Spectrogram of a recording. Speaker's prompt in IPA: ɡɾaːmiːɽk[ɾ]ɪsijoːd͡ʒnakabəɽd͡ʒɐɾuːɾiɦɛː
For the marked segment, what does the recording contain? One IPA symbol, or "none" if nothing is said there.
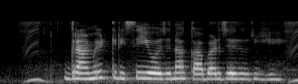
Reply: ɾ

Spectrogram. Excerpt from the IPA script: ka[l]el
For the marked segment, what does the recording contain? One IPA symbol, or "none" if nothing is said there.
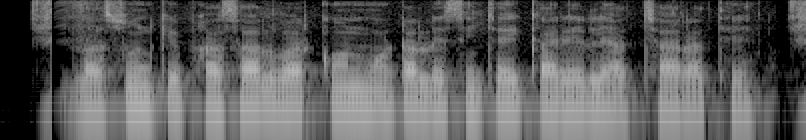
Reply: ɾ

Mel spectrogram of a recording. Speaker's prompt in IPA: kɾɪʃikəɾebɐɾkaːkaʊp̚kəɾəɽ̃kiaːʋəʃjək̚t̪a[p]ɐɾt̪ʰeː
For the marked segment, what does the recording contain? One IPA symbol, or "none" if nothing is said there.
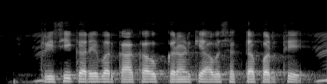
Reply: p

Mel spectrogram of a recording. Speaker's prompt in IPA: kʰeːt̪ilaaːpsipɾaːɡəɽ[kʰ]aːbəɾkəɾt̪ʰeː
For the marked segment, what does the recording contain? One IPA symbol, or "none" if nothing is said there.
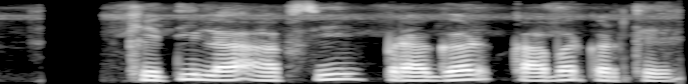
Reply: k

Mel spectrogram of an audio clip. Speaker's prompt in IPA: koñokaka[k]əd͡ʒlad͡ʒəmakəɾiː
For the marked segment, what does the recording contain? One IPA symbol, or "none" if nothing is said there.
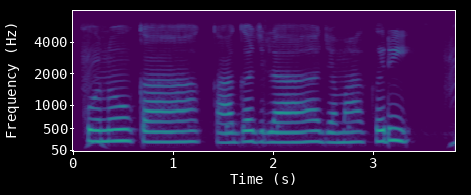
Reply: ɡ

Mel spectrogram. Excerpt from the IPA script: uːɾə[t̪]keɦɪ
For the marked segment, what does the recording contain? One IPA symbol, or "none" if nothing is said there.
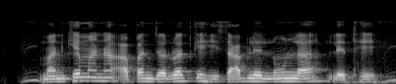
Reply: t̪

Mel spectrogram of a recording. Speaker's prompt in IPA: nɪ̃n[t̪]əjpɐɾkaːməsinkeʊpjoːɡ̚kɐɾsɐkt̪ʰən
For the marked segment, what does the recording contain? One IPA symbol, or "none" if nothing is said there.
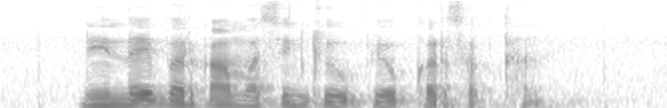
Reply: d̪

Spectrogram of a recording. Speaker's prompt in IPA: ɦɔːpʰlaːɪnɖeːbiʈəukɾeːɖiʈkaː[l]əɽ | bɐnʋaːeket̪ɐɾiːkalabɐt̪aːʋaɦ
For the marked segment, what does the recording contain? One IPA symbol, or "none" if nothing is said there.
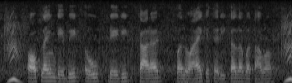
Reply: ɾ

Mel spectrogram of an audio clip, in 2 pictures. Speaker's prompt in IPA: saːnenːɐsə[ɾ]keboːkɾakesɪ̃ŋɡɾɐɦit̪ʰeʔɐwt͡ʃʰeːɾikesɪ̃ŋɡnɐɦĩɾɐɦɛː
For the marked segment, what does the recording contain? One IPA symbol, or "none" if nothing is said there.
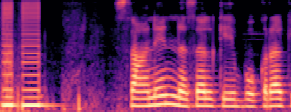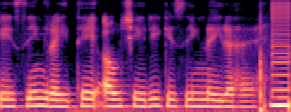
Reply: l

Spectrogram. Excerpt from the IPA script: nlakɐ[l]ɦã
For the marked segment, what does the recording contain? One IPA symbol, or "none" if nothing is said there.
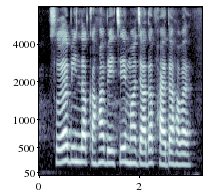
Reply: none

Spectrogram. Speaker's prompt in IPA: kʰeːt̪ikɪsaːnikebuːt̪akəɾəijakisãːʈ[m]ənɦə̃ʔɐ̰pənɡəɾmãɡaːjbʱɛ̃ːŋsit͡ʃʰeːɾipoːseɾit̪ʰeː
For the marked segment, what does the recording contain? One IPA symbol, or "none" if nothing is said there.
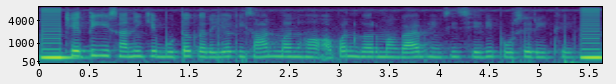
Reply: m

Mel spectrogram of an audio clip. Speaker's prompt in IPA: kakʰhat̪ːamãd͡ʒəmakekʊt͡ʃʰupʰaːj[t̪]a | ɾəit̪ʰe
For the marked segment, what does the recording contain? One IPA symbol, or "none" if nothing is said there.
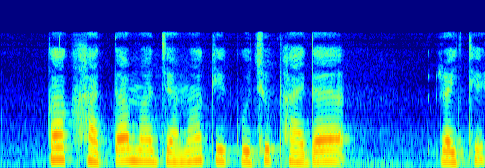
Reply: d̪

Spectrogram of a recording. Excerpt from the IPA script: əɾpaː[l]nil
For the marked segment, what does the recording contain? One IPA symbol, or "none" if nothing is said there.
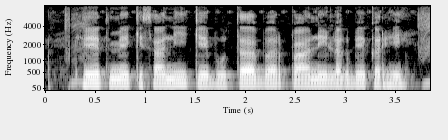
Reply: none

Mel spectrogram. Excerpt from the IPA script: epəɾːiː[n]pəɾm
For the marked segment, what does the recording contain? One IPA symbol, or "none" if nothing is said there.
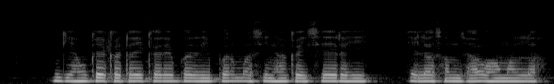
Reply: none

